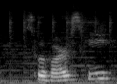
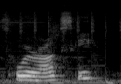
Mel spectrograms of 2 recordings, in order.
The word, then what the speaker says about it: Swarovski: gotta look it up swerve SWA swarvarski no that's incorrect s-w Swarovski Swarovski Swarovski Swarovski so just buy that you can tell that I've never bought any Swarovski Crystals before in my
